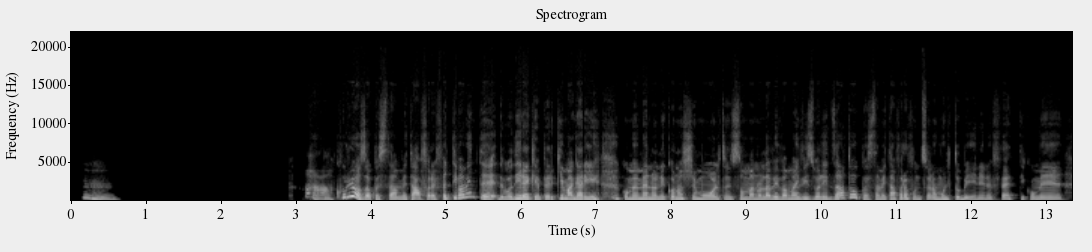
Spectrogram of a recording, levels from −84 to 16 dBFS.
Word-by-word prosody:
Mh. 235 Hz, -, -7 dB, 2.5 s
Ah, 185 Hz, -, -6 dB
curiosa 380 Hz, -, +6 dB
questa 205 Hz, 0 st, -1 dB
metafora. 200 Hz, 0 st, +1 dB
Effettivamente 355 Hz, -, +2 dB
devo 230 Hz, +1 st, -1 dB
dire 280 Hz, +1 st, +7 dB
che 220 Hz, -6 st, -2 dB
per 225 Hz, +3 st, -1 dB
chi 285 Hz, -, -1 dB
magari 245 Hz, -2 st, +4 dB, 0.3 s
come 250 Hz, -3 st, -1 dB
me 250 Hz, +1 st, +3 dB
non 240 Hz, -1 st, +1 dB
ne 235 Hz, -, -2 dB
conosce 255 Hz, +2 st, -2 dB
molto, 235 Hz, 0 st, -1 dB
insomma, 230 Hz, -1 st, -4 dB
non 215 Hz, +1 st, -3 dB
l'aveva 230 Hz, +1 st, +1 dB
mai 240 Hz, +1 st, -1 dB
visualizzato, 255 Hz, -, 0 dB
questa 225 Hz, -, -7 dB
metafora 245 Hz, +7 st, -1 dB
funziona 205 Hz, -5 st, -5 dB
molto 215 Hz, +2 st, -3 dB
bene 175 Hz, -3 st, -5 dB
in 175 Hz, -, -10 dB
effetti. 185 Hz, 0 st, -7 dB
Come 190 Hz, -2 st, -5 dB
230 Hz, 140 wpm, -22 LUFS, 205-255 Hz, 2.5 s, dire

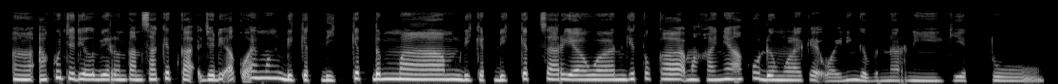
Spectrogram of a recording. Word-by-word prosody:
eee, 220 Hz, -1 st, +4 dB
aku 225 Hz, +9 st, 0 dB
jadi 255 Hz, -4 st, +1 dB
lebih 225 Hz, 0 st, +2 dB
rentan 215 Hz, 0 st, +1 dB
sakit, 235 Hz, +5 st, -1 dB
Kak. 220 Hz, -3 st, -2 dB
Jadi 215 Hz, +4 st, +1 dB
aku -, -, -4 dB
emang 295 Hz, -3 st, +2 dB
dikit-dikit 210 Hz, +3 st, -1 dB
demam, 230 Hz, -2 st, +5 dB
dikit-dikit 205 Hz, +3 st, -2 dB
sariawan 220 Hz, -2 st, +1 dB
gitu, 255 Hz, +1 st, -4 dB
Kak. 240 Hz, -1 st, 0 dB
Makanya 220 Hz, +3 st, 0 dB
aku 275 Hz, +3 st, -7 dB
udah 210 Hz, 0 st, +3 dB
mulai 200 Hz, -1 st, +1 dB
kayak, 195 Hz, -3 st, -6 dB
"Wah 165 Hz, 0 st, -10 dB
ini 180 Hz, +4 st, -5 dB
nggak 170 Hz, -, -4 dB
bener 170 Hz, +1 st, -8 dB
nih," 170 Hz, -1 st, -3 dB
gitu. 175 Hz, 0 st, -8 dB
220 Hz, 155 wpm, -18 LUFS, 195-240 Hz, -, demam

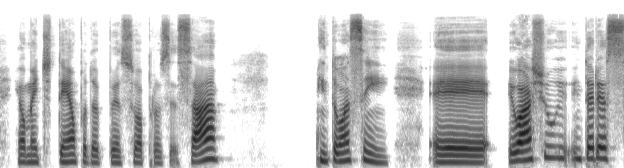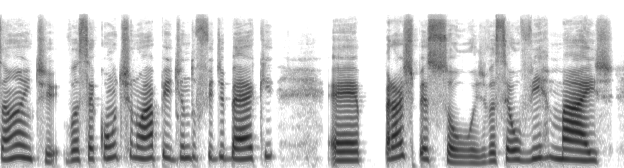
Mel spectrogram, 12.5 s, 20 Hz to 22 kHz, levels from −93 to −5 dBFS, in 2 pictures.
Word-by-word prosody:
realmente, 170 Hz, -1 st, -5 dB
tempo 175 Hz, 0 st, -2 dB
da 160 Hz, -2 st, -6 dB
pessoa 155 Hz, 0 st, -7 dB
processar. 175 Hz, -, +2 dB, 1.0 s
Então 190 Hz, -1 st, -1 dB
assim, 195 Hz, -7 st, -1 dB, 0.4 s
eh, 165 Hz, -1 st, +3 dB, 0.2 s
eu 195 Hz, -, +1 dB
acho 240 Hz, +5 st, +4 dB
in 260 Hz, -, -8 dB
interessante 255 Hz, -3 st, -1 dB
você 225 Hz, +5 st, -3 dB
continuar 265 Hz, +1 st, 0 dB
pedindo 270 Hz, 0 st, -6 dB
feedback, 255 Hz, +1 st, -1 dB, 0.6 s
eh, 210 Hz, 0 st, +3 dB, 0.2 s
para 270 Hz, -, +5 dB
as 310 Hz, -, 0 dB
pessoas. 155 Hz, -10 st, -2 dB
Você 195 Hz, +7 st, -3 dB
ouvir 230 Hz, +5 st, -3 dB
mais, 220 Hz, -5 st, +5 dB
225 Hz, 110 wpm, -24 LUFS, 175-255 Hz, 1.0 s, para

